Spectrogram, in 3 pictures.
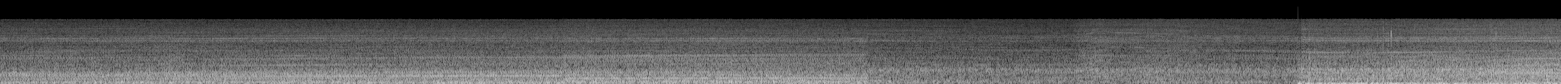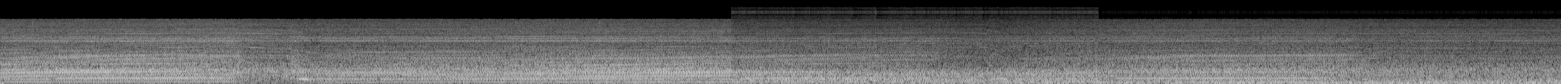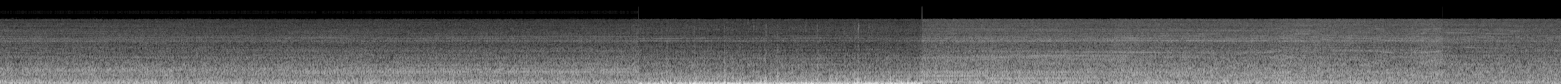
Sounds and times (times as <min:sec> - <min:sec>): Car: 0:00.0 - 0:46.8.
